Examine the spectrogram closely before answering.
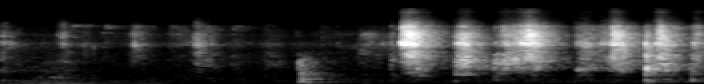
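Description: A trowel scrapes rhythmically across a plastered wall.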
